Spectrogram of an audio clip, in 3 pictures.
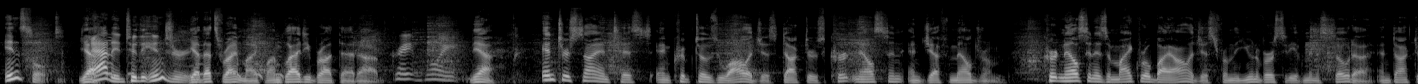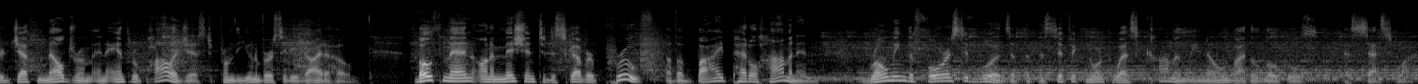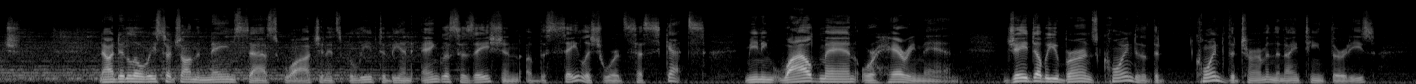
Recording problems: machinery noise; noticeable; throughout; 15 dB below the speech

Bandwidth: 14.5 kHz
